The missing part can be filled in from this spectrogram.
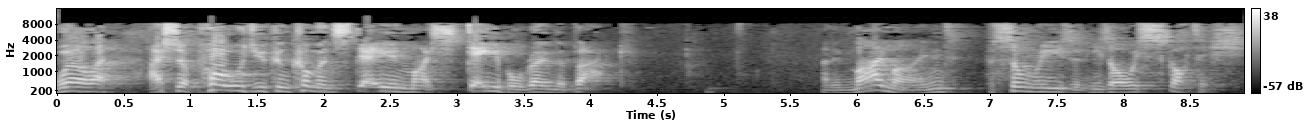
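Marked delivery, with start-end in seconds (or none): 0.0-4.3 gruff put-on character voice. Speaker retelling the nativity play, voicing the innkeeper in a gruff voice. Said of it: "he answers in that gruff voice".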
